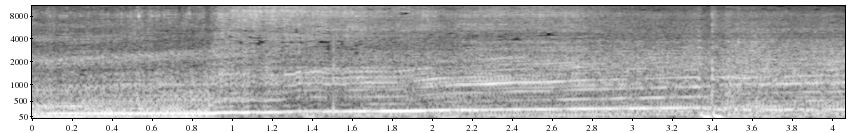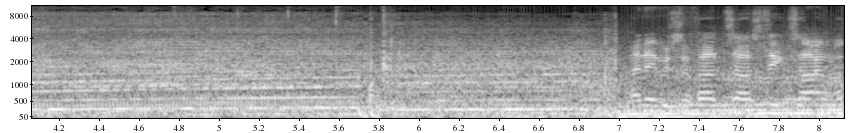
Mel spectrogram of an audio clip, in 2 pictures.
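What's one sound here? A single racing car engine revs up, rising in pitch as the car pulls away.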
